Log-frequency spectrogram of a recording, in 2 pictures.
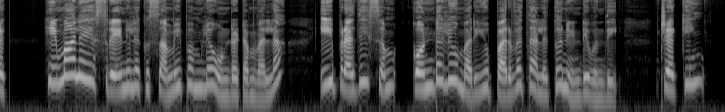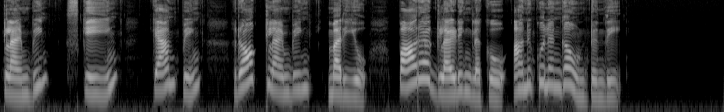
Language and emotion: Telugu, neutral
